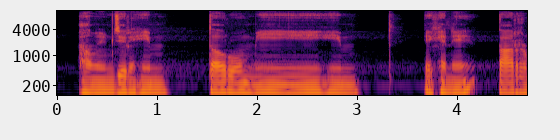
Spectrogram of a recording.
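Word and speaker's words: ترميهم: মি হামিম জের হিম তারমিহিম এখানে তার মিহিম অনেকে বলে এটা ভুল বলতে হবে তার ঠোঁটটা গোল হয়ে আসবে তার মি এক সেকেন্ড টান হবে হিম তারমিহিম বা জের বি হা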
